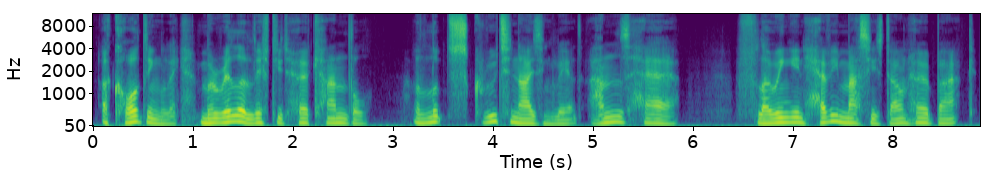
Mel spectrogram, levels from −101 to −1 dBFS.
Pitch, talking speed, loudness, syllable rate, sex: 135 Hz, 120 wpm, -19 LUFS, 4.6 syllables/s, male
